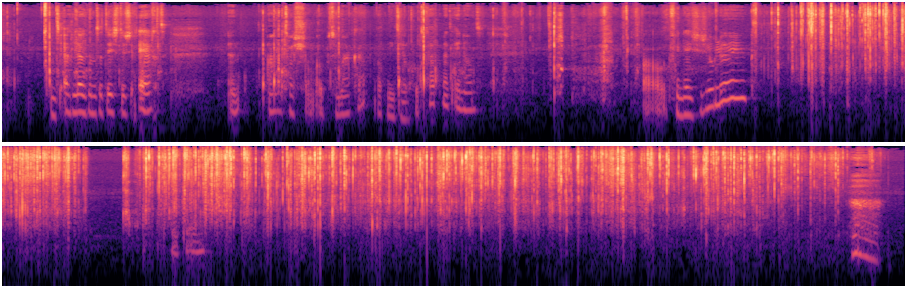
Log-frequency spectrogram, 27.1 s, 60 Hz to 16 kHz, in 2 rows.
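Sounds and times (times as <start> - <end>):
paper packaging crinkling: 10.6 - 26.8.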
